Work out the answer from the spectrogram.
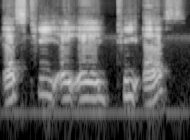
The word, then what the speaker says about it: Staats: Staats. It's like stats, but with 2 A's.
